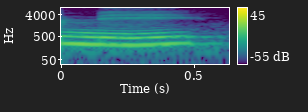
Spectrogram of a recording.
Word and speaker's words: knee: K, N together, K is silent.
